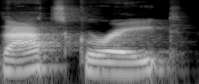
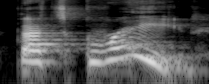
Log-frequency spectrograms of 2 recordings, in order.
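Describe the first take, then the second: First: It is said in a sarcastic tone. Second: It is said in a cheerful tone. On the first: The son is not happy about the vacation. "his tone would be sarcastic" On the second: The son is happy about the vacation. "his response would be really cheerful"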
